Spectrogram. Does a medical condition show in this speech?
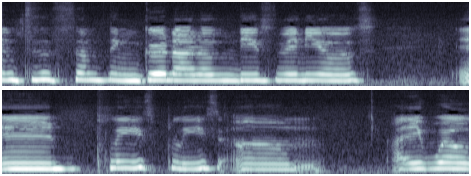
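Yes: cerebral palsy.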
